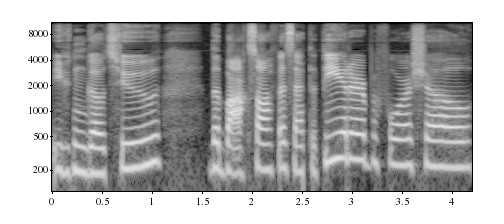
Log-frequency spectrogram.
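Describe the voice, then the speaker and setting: Fairly slow and fairly even in intonation, a woman of medium pitch talks in a normal speaking voice in a very clean recording with a silent background. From US South, Arkansas. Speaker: stage actress. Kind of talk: radio interview. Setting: studio.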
